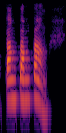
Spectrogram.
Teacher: You pronounce it strong but not aspirated. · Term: double consonant P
